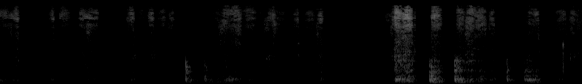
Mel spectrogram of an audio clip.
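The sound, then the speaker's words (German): A pen scratches across paper as notes are written, in a series of quick, rasping strokes separated by brief pauses. The sound is faint, with no voices. “Ich schreibe auf, ähm, in ruhigen Zeiten, in unruhigen Zeiten,”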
